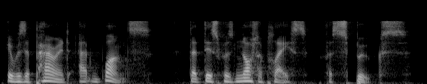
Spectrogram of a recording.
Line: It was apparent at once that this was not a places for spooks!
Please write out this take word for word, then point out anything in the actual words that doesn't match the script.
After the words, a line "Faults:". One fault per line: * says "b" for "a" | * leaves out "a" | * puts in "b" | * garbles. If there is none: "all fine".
It was apparent at once that this was not a place for spooks!
Faults:
* says "place" for "places"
